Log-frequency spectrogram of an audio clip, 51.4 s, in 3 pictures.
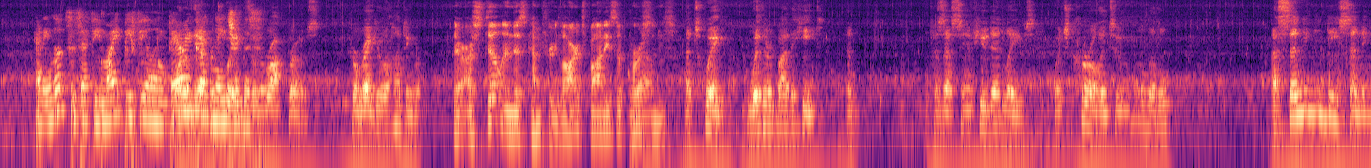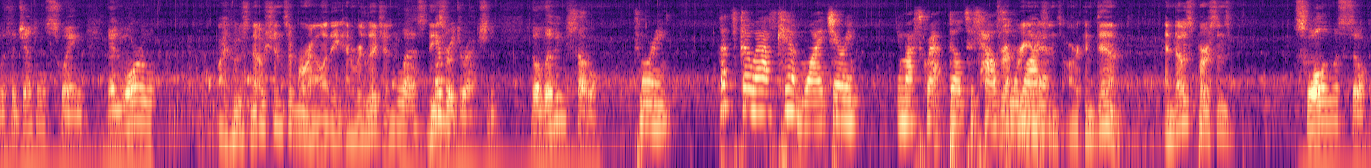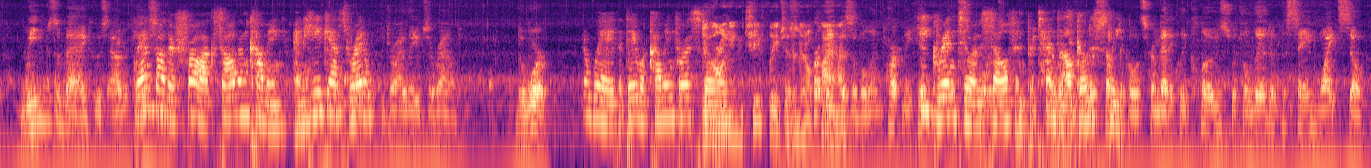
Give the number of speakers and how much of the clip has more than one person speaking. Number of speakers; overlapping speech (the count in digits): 3, about 16%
